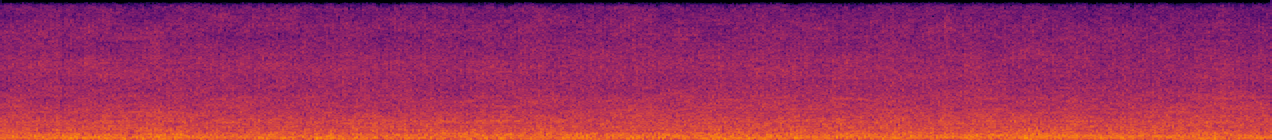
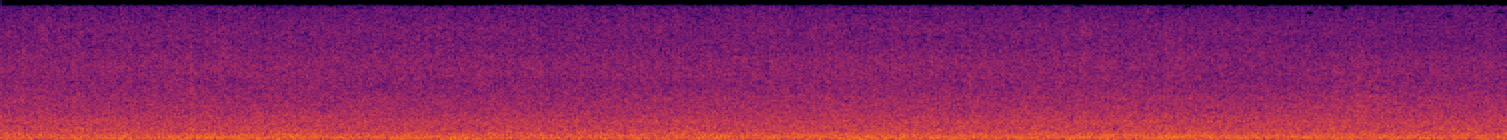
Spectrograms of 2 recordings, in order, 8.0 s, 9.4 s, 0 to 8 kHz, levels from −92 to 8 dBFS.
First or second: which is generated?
first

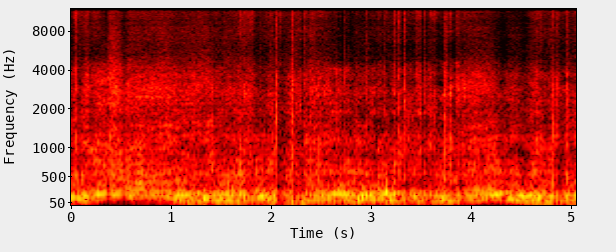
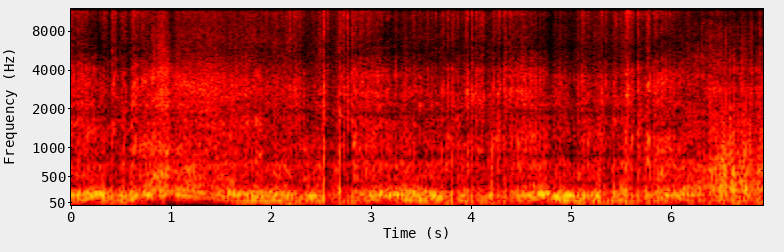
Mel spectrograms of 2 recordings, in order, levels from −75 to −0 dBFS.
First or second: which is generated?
first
